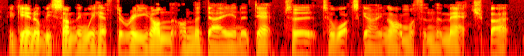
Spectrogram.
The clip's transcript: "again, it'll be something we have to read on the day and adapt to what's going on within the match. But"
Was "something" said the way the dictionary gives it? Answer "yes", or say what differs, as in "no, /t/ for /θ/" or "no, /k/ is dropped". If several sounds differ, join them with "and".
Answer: yes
